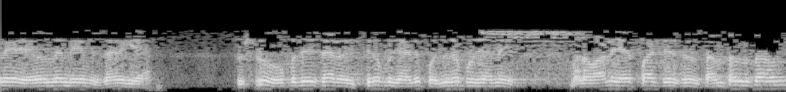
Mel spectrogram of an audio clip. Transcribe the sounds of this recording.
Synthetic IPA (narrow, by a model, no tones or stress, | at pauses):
neːmund̪ɐɳɖiʋid͡ʒaːnikia | d̪ɾuʂʈluːpɐd̪ɛːʃaːluit͡ʃːinɐpːuɽuɡaːniːpo̞nd̪inɐpːuɽuɡaːniːmɐ̰nɐʋaːɭːueːɾpaːʈ̚t͡ʃeːsinɐsɐnt̪ɐnt̪aːund̪i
